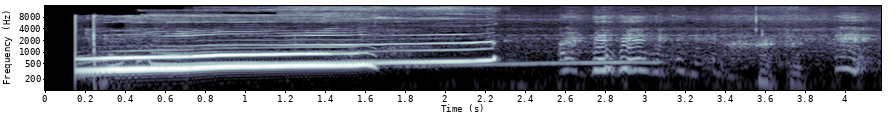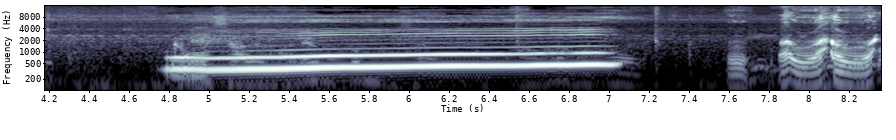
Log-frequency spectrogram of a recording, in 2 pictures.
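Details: A little white-cheeked gibbon in a park, provoked by visitors, howls very loudly in long, rising whooped notes, with a murmur of voices between them.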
